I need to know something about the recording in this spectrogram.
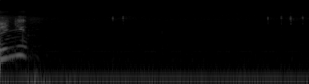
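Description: A couple of faint computer mouse clicks about a second in, over a low steady electrical hum, with a spoken word trailing off at the very start.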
